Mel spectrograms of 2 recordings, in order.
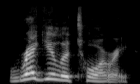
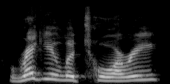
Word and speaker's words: regulatory: But yeah, we pronounce this word as regulatory, just like dormitory. mandatory. It is mandatory that you watch me and improve your English. It's mandatory. And we are working in a regulatory situation or whatever.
